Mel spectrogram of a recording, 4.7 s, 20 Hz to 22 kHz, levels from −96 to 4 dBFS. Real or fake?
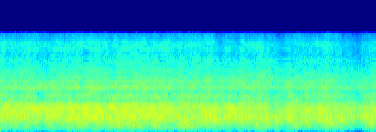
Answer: fake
